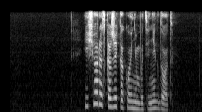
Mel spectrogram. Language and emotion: Russian, positive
